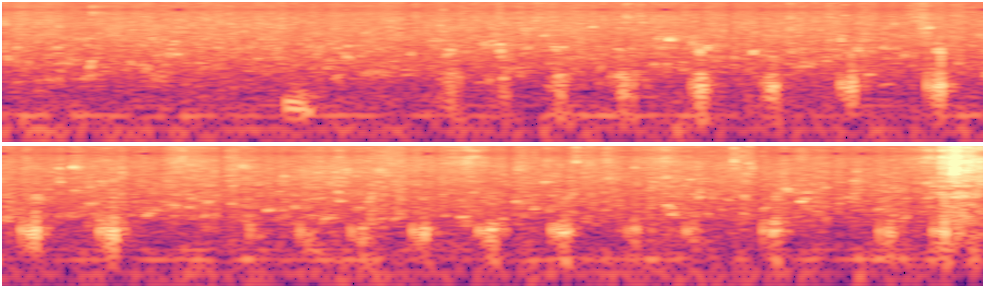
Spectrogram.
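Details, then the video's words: Beavers giving soft, gentle grunts: a series of short low pulses repeated roughly every third of a second, with trickling water and wet splashing sounds underneath. "Beaver Sounds"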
